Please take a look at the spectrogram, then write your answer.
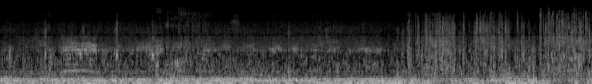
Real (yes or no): no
